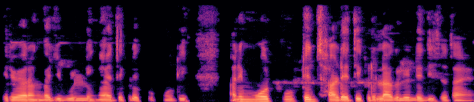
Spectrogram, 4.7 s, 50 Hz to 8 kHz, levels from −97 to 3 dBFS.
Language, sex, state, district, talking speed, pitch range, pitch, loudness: Marathi, male, Maharashtra, Nagpur, 175 wpm, 110-115 Hz, 110 Hz, -18 LUFS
